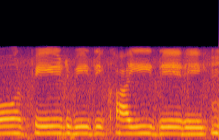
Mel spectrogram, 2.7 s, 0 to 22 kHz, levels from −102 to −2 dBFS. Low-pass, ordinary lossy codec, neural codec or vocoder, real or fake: 5.4 kHz; none; none; real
